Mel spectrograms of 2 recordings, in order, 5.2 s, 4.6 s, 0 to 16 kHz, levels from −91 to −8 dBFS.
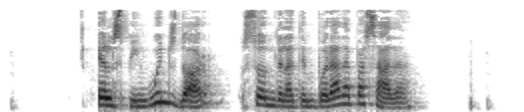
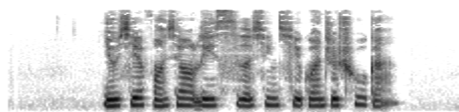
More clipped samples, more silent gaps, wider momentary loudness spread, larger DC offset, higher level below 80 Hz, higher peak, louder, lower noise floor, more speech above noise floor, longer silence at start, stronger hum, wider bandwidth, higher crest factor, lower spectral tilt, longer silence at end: neither; neither; first, 12 LU vs 8 LU; neither; first, -68 dBFS vs -76 dBFS; second, -10 dBFS vs -4 dBFS; second, -26 LUFS vs -21 LUFS; first, under -90 dBFS vs -73 dBFS; first, over 65 dB vs 52 dB; about the same, 0.95 s vs 1.05 s; neither; about the same, 11.5 kHz vs 11.5 kHz; about the same, 18 dB vs 18 dB; about the same, -3.5 dB/octave vs -3 dB/octave; first, 1.15 s vs 0.65 s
